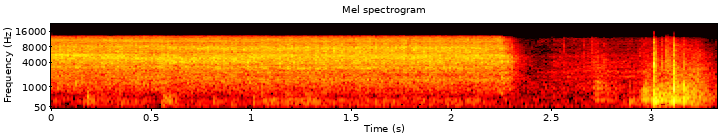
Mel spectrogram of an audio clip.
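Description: A wire brush scrubs harshly against metal.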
